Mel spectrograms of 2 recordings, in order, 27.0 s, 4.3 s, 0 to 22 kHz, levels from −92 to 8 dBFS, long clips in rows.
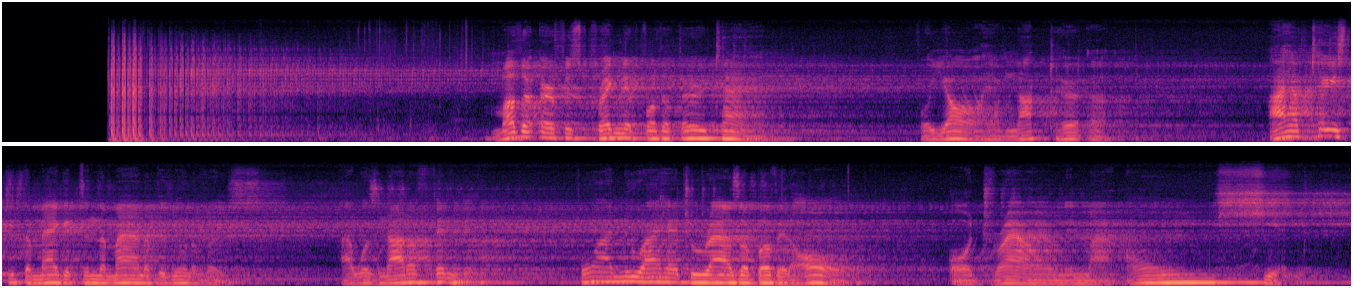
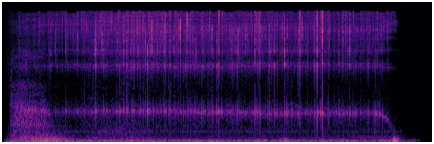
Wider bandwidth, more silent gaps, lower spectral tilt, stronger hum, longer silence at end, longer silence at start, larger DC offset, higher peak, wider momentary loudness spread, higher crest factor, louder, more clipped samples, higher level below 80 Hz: second, 11.5 kHz vs 17 kHz; neither; first, -6 dB/octave vs -0.5 dB/octave; neither; second, 0 s vs 0.15 s; first, 1.05 s vs 0.05 s; neither; about the same, -6 dBFS vs -6 dBFS; first, 20 LU vs 12 LU; second, 20 dB vs 34 dB; first, -25 LUFS vs -39 LUFS; neither; about the same, -50 dBFS vs -48 dBFS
